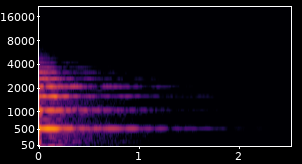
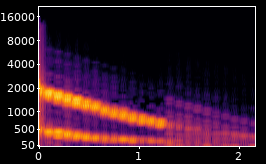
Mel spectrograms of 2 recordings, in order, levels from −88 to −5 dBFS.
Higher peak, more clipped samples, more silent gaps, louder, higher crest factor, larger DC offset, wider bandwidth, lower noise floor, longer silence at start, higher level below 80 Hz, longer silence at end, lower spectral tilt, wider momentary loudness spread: second, -18 dBFS vs -2 dBFS; neither; neither; second, -34 LUFS vs -19 LUFS; about the same, 20 dB vs 18 dB; neither; second, 5.6 kHz vs 12.5 kHz; first, under -90 dBFS vs -44 dBFS; about the same, 0 s vs 0 s; second, -80 dBFS vs -56 dBFS; first, 1.55 s vs 0 s; second, -4 dB/octave vs -6.5 dB/octave; first, 26 LU vs 15 LU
